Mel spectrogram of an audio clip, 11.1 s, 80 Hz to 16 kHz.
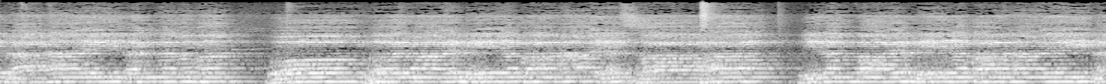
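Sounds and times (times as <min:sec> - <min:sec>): man chanting in monotone: 0:00.0 - 0:11.0.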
